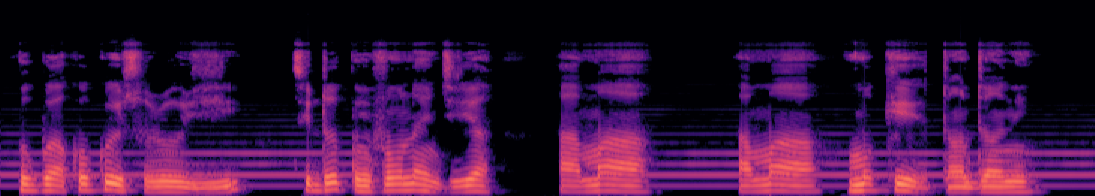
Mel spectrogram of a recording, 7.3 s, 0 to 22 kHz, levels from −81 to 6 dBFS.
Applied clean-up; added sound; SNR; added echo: none; Brass instrument; 17 dB; none.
